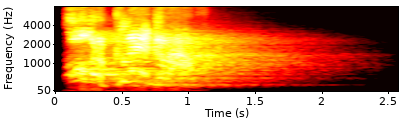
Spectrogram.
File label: Surprised, Grineer Male; Warframe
